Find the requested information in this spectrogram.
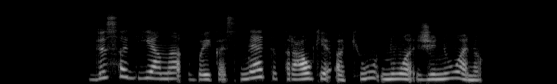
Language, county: Lithuanian, Vilnius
